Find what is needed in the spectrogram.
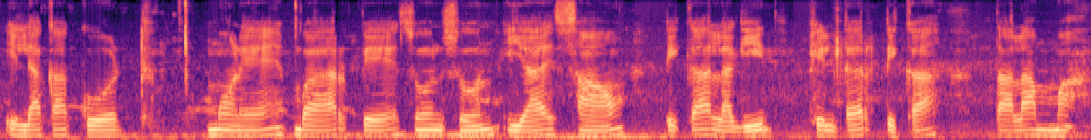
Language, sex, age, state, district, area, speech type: Santali, male, 30-45, Jharkhand, East Singhbhum, rural, read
